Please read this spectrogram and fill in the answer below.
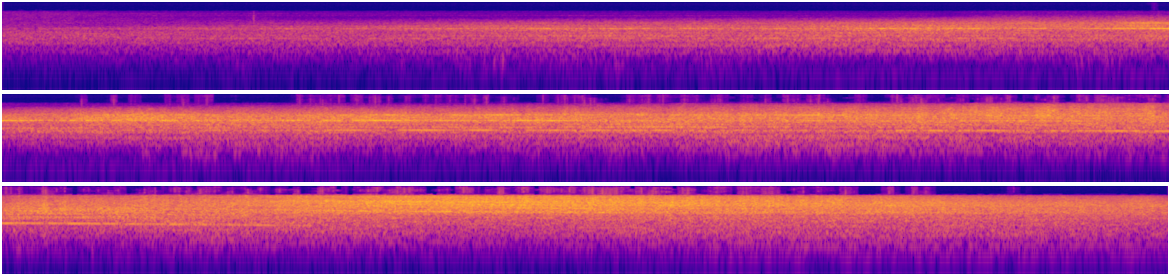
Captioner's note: loud sound of jet engines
